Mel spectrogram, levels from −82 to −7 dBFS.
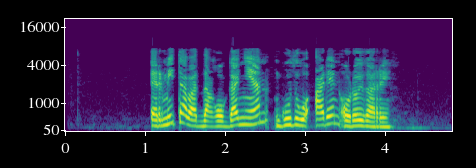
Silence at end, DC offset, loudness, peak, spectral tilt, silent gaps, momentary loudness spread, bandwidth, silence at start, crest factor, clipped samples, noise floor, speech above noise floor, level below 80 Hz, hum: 0.75 s; under 0.1%; -13 LUFS; 0 dBFS; -6 dB/octave; none; 4 LU; 7.8 kHz; 1.1 s; 14 dB; under 0.1%; -58 dBFS; 46 dB; -60 dBFS; none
